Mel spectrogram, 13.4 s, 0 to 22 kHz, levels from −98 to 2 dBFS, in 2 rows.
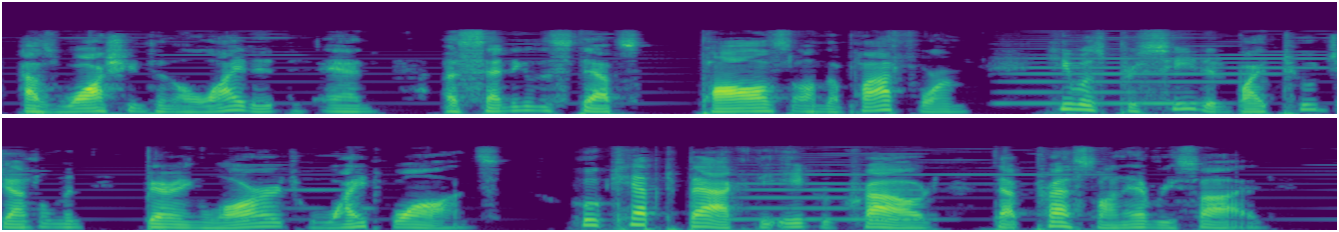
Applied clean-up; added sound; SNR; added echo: classical method spectral subtraction.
